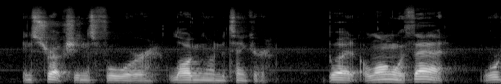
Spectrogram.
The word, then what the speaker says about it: Tynker: In this workshop, we'll be using a website called Tinker. It's spelled Tynker.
